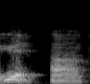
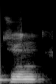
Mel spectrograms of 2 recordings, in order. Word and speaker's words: 均: 军或中旅韵不过我有时候我就是故意把它读成军，因为我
